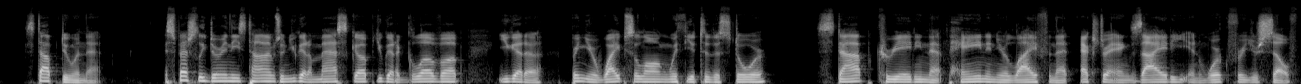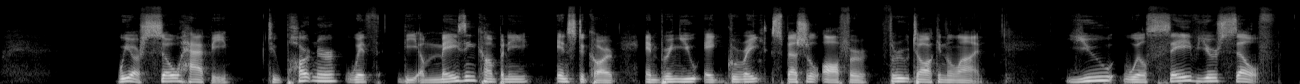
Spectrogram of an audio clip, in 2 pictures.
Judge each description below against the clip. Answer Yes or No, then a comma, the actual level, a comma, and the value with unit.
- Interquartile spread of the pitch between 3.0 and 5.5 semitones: Yes, average, 4.1 semitones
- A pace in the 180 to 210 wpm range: No, average, 165 wpm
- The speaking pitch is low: Yes, low, 115 Hz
